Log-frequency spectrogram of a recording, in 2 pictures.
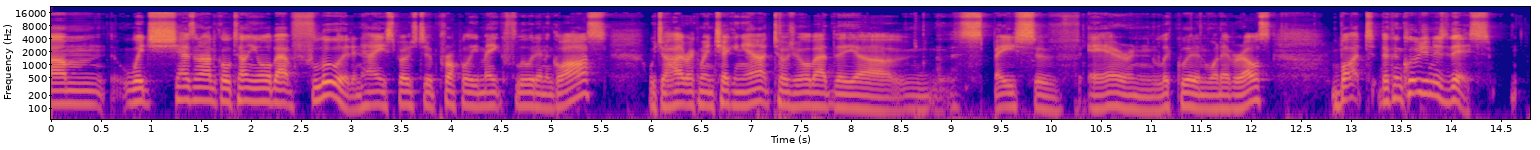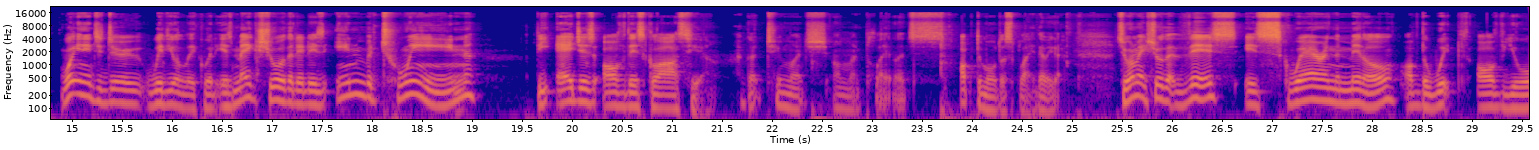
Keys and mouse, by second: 0.3 middle click, 7.4 KP_1, 7.6 KP_0, 8.8 KP_1, 10.4 KP_5, 19.8-20.3 drag, 25.2-28.9 drag.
